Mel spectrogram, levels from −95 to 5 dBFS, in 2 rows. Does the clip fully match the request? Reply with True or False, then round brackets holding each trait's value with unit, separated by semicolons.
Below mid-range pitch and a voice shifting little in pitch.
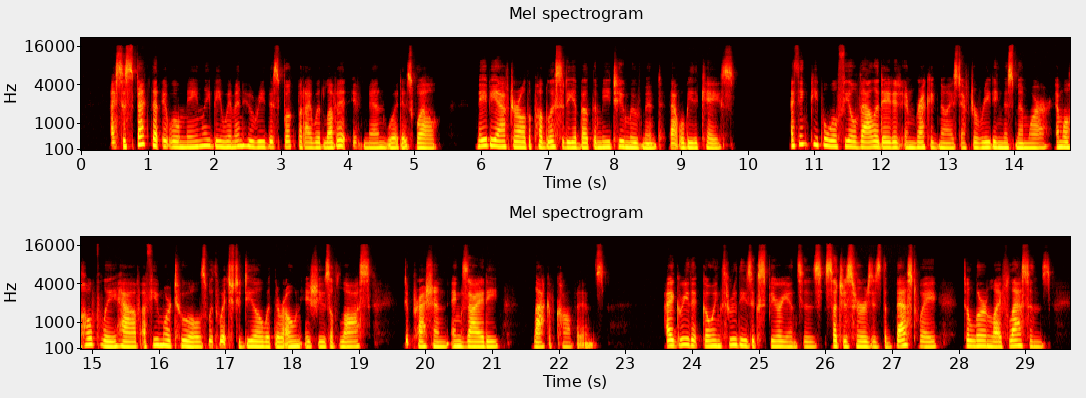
False (175 Hz; 2.2 semitones)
